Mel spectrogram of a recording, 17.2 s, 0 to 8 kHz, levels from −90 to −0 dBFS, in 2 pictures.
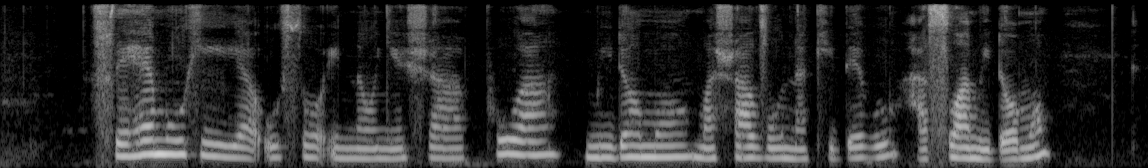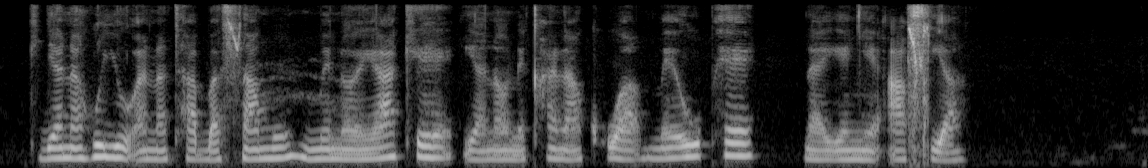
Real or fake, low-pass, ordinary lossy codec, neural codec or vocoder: fake; 7.2 kHz; MP3, 64 kbps; vocoder, 44.1 kHz, 128 mel bands every 512 samples, BigVGAN v2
